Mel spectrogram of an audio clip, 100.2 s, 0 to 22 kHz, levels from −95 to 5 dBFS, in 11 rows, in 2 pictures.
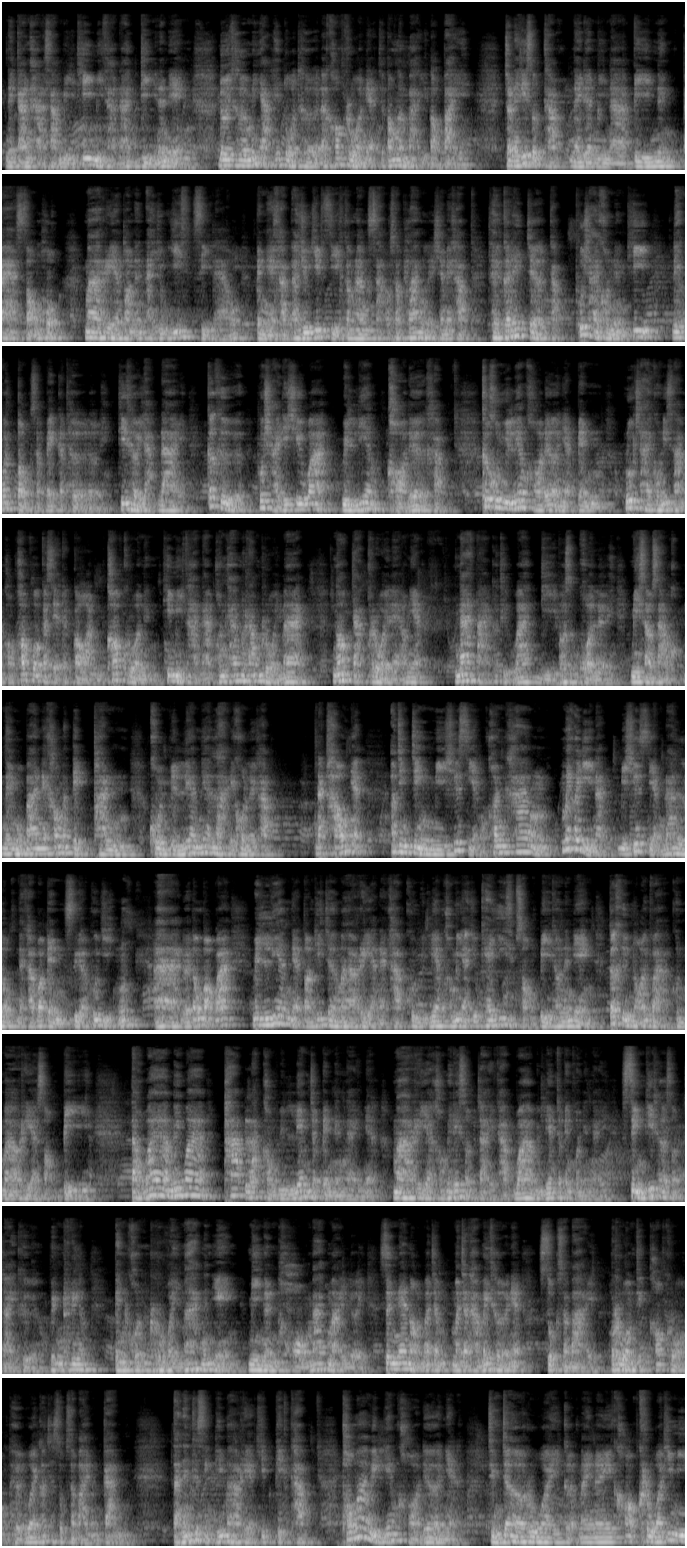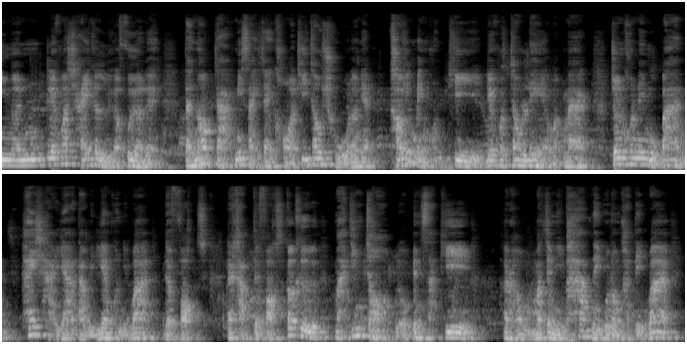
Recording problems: off-mic speech; far
room echo; slight; dies away in 0.3 s
voice in the background; faint; throughout; 25 dB below the speech

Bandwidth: 16 kHz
